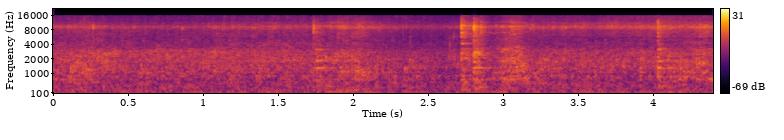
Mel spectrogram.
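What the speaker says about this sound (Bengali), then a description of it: "চিংড়ি মাছটাকে ঢেলে দেবো, দিয়ে একসঙ্গে ভালো করে কষে নেব।" Prawns sizzle in a pan with ash gourd as they are stirred together, a steady close frying hiss with a few scraping knocks of the spatula.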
